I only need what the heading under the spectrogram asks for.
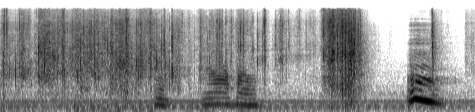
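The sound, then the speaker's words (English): Paper pages ripped off notepads in a Mummenschanz mime act, where performers tear away sheets to reveal new faces: two short, loud tearing bursts near the end, after quieter rustling and faint vocal sounds. “They're engaging in a silent conversation by ripping off the pages to reveal each new expression.”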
